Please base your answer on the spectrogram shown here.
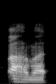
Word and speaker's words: Bahamut: and I say in Draconic, uh, uh, Bahamut is how you pronounce it, right? Yeah, Bahamut.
